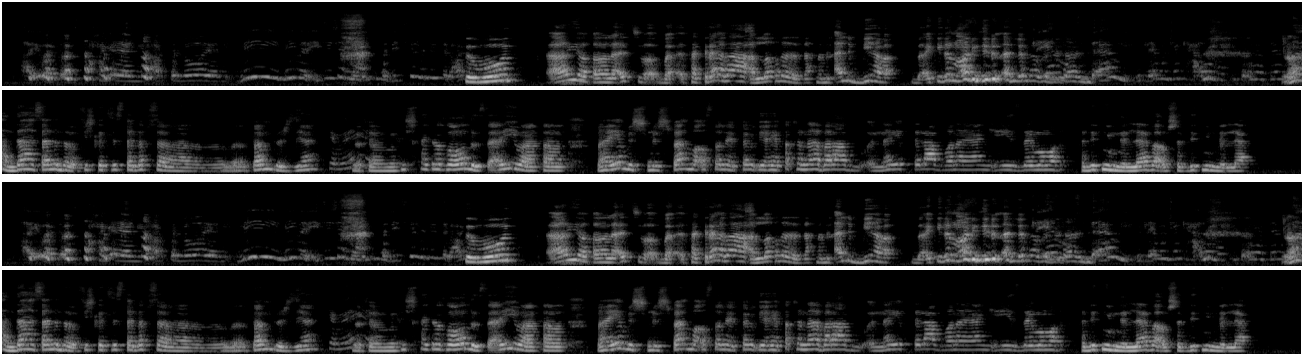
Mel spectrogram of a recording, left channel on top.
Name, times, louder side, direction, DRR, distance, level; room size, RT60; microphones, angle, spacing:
voice 1, 0.2-4.8 9.2-9.7 10.2-13.1 16.3-17.0 18.1-18.8, right 1 dB, 50° right, 1.9 m, -44 dB
voice 2, 4.6-5.2 5.4-10.9 12.0-12.4 12.8-16.2 16.5-25.4, equal, ahead, 0.6 m, -30 dB
3.9 x 2.1 x 3.1 m
head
